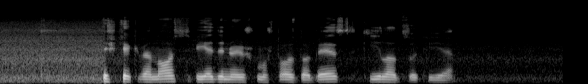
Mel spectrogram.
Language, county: Lithuanian, Vilnius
